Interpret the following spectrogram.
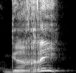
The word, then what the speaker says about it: gris: ce pas gras gras gris gris le s il est meilleur jeu là prononcent pas gries et la couleur gris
